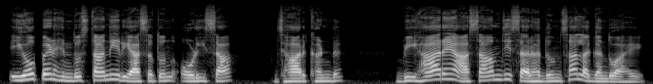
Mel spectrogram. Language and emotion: Sindhi, neutral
